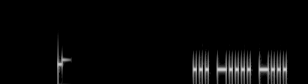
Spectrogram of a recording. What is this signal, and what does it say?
Morse code, heard as a keyed tone, about 38 wpm, 700 Hz. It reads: S6B
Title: Three Challenging Letter-Number Combinations 40wpm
